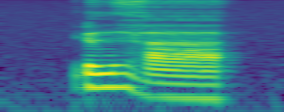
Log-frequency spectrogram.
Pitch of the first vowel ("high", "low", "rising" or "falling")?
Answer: high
